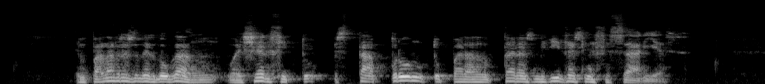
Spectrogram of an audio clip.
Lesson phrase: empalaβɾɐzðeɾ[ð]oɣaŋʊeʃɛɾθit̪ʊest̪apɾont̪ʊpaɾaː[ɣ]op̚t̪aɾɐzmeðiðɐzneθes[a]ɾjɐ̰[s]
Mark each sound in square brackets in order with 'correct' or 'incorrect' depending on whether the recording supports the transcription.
correct, incorrect: ð, correct, correct

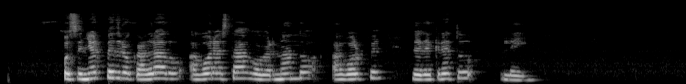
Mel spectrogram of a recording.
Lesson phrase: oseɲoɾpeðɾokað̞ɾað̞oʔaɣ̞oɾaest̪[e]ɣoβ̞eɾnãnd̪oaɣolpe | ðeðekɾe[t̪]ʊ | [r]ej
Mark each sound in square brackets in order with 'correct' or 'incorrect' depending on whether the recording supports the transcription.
incorrect: a, correct, incorrect: l

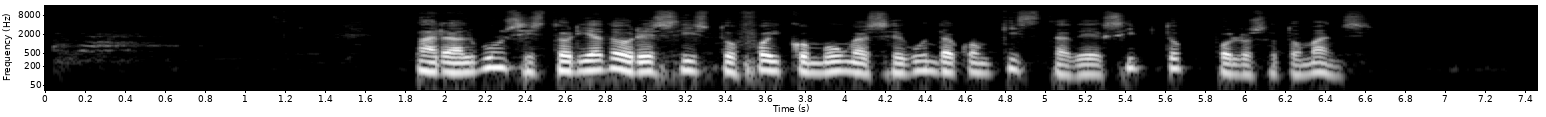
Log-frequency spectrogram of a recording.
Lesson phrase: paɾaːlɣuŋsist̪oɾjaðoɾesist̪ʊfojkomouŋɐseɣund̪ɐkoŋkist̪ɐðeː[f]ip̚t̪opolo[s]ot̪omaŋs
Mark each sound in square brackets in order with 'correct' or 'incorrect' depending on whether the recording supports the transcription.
incorrect: ʃ, correct

